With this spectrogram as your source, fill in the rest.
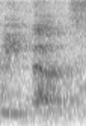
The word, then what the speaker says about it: remote: Number 13 is where the stress on the second syllable. So it's about remote.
